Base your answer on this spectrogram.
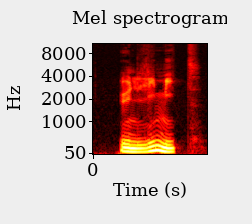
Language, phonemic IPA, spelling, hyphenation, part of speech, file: French, /li.mit/, limite, li‧mite, noun / adjective / verb, Fr-limite.ogg
- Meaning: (noun) limit; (adjective) edgy, borderline, almost objectionable; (verb) inflection of limiter: 1. first/third-person singular present indicative/subjunctive 2. second-person singular imperative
